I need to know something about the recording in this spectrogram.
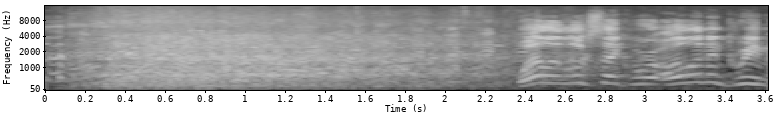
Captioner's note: audience laughing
